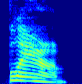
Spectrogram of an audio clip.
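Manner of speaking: a boy's pretend shot; mock gunshot.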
